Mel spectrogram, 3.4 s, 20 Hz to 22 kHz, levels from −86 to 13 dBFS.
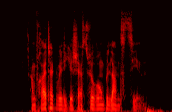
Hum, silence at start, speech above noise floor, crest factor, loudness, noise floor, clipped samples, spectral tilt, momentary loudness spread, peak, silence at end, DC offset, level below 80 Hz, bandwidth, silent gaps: none; 0.55 s; 36 dB; 20 dB; -46 LUFS; -82 dBFS; under 0.1%; -4 dB/octave; 12 LU; -26 dBFS; 0.2 s; under 0.1%; -60 dBFS; 16 kHz; none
